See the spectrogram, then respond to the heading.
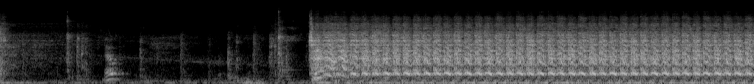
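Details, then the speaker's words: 1988 Ford Festiva after Weber carburetor swap, 13 years sitting: starter grinds at steady rhythm about three turns a second but engine never catches; crank no start, wiring or coil wire suspected. "nope not a damn thing"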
